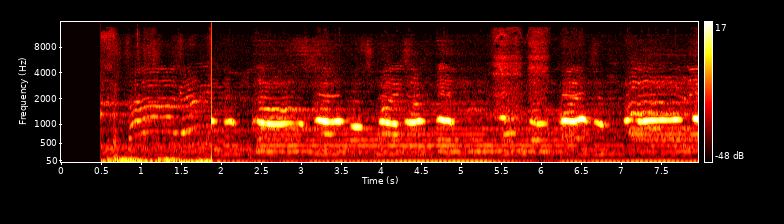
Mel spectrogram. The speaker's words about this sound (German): Ich weiß nicht, wie lange der noch pfeift.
